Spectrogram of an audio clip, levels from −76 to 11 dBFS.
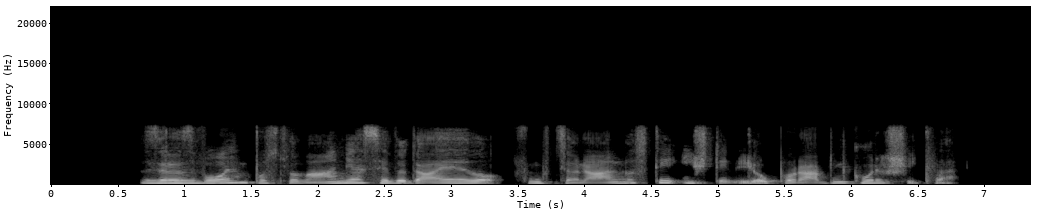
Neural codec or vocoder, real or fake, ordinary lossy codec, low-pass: codec, 16 kHz, 1 kbps, X-Codec, HuBERT features, trained on general audio; fake; none; 7.2 kHz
